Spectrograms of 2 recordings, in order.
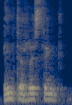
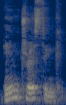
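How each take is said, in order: First: It begins with a full 'inter' syllable. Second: It begins without a full 'inter' syllable. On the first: The speaker calls it wrong. "مش لازم بيقول انتر" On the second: The speaker calls it right. "النطق الصح ليها"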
